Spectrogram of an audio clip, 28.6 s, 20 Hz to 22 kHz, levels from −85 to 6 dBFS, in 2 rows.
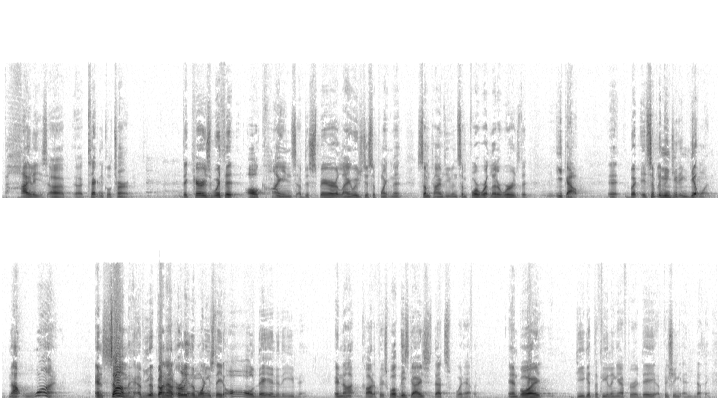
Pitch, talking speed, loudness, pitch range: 140 Hz, 165 wpm, -18 LUFS, 115-160 Hz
